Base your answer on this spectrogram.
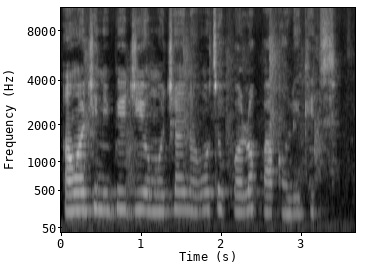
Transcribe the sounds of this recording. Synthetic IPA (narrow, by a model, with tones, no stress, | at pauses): a˨w̃ɔ̃˧a˧d͡ʒi˦nĩ˧ɡ͡be˦d͡ʒi˦ɔ˧mɔ̃˧t͡ʃa˦nã˦˨w̃ɔ̃˦to˦k͡pu˦ɔ˧lɔ˦k͡pa˨˦kã˨le˨˦kʰi˦ti̥˨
